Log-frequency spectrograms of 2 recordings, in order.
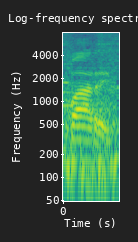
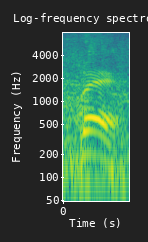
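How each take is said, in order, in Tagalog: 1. Binibigkas nang buo ang salita na may dalawang pantig. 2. Pinaikli ang salita at ginagawang isang pantig. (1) "Pre is short for pare. It's actually pare" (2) "Pre is short for pare"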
